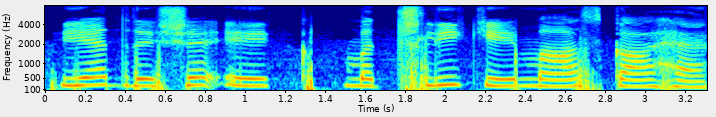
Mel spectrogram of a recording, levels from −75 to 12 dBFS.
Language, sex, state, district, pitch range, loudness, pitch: Hindi, female, Bihar, Gaya, 230-260 Hz, -15 LUFS, 240 Hz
